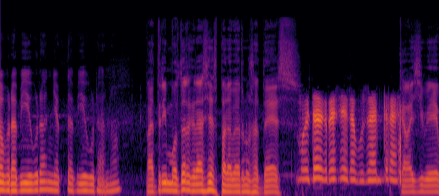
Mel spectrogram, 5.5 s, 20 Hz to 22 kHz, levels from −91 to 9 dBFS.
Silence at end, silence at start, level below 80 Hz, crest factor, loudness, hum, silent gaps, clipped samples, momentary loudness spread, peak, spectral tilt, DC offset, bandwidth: 0 s; 0 s; -60 dBFS; 18 dB; -28 LUFS; none; none; under 0.1%; 10 LU; -10 dBFS; -7 dB/octave; under 0.1%; 14.5 kHz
